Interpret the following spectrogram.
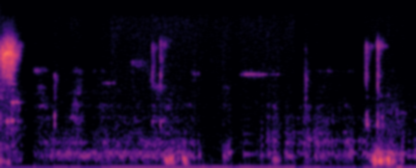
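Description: Near-quiet room tone with a few faint clicks and small knocks, one cluster about a second and a half in and another near the end.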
